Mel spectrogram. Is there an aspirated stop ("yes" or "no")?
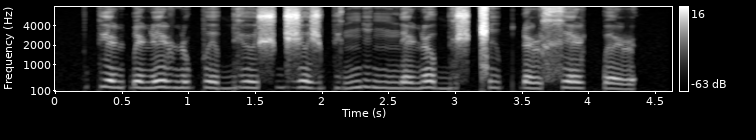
no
